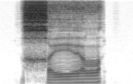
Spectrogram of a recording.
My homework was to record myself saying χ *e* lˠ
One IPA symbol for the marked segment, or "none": e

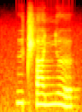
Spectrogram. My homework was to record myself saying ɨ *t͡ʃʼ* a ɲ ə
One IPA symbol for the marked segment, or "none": t͡ʃʼ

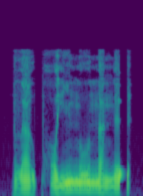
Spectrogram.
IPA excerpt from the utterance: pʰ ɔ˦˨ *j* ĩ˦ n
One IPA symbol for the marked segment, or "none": j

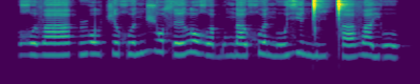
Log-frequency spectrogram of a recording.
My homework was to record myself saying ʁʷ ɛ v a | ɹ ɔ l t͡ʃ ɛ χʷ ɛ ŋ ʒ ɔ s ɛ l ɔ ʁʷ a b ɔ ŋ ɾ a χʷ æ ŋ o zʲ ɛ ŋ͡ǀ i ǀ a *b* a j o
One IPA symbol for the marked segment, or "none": v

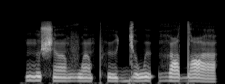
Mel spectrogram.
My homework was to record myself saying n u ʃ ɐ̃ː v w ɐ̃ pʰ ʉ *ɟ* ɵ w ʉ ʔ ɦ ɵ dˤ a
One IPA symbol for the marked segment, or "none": ɟ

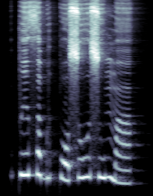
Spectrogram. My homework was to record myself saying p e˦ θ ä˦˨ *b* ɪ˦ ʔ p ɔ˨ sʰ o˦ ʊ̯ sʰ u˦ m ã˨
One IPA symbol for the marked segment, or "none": b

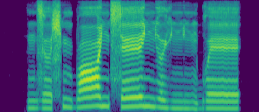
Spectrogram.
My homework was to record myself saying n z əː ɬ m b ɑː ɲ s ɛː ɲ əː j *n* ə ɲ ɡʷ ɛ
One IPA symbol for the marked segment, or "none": ɲ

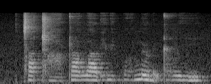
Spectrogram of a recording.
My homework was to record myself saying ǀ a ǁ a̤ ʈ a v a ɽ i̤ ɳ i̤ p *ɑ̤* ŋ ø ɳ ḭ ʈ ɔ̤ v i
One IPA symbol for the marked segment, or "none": ɔ̤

